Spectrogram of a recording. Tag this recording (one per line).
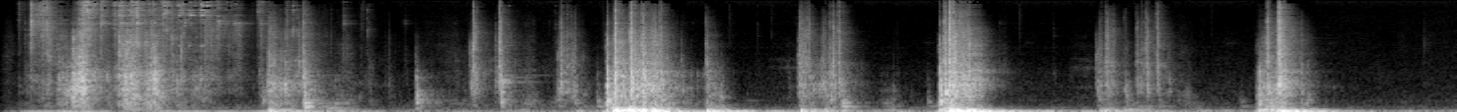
close
closing
door
doors
Front
open
opening
wooden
